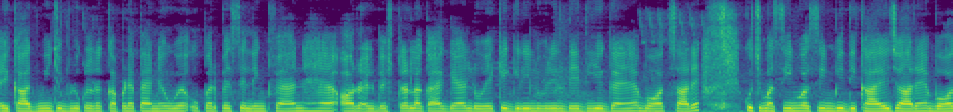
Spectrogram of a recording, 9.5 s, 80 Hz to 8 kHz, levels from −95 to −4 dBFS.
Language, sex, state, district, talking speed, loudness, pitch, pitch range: Hindi, female, Odisha, Sambalpur, 245 wpm, -17 LUFS, 180 Hz, 180-185 Hz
